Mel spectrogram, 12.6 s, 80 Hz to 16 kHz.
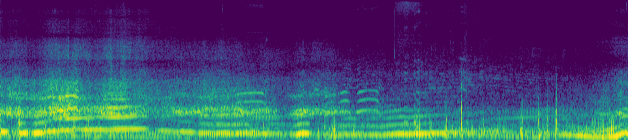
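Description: Nissan 350Z's 3.5-litre V6 drifting, the revs rising and falling as the throttle is worked through the corner, with tyre squeal in the middle. A few sharp clicks near the end.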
